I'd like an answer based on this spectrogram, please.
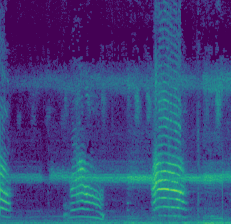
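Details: Village cat outdoors in bushes behind a house, seemingly lost, meowing: two drawn-out harmonic meows, the second louder and higher, over a steady high-pitched insect-like hum and low background rumble.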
